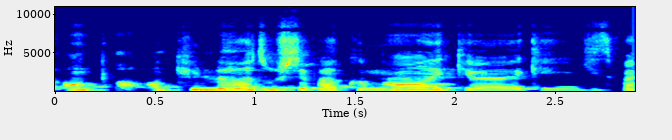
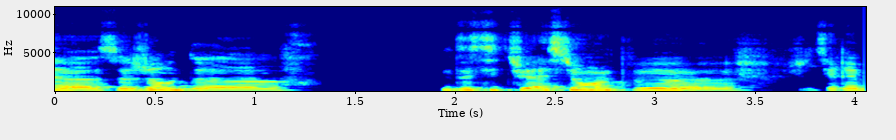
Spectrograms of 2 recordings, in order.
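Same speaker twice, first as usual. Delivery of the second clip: ordinary talk, nothing marked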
